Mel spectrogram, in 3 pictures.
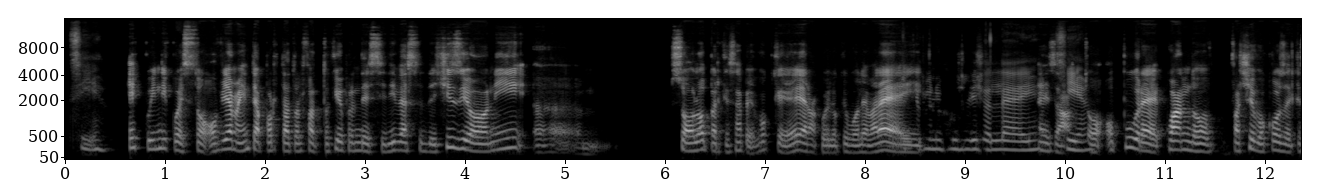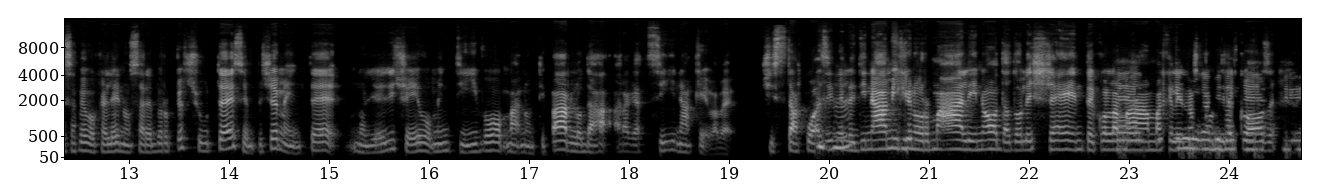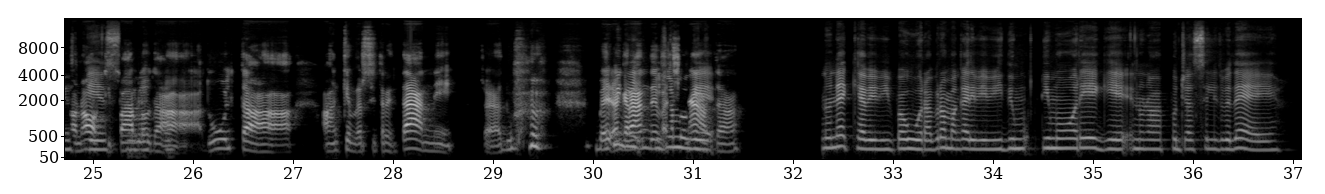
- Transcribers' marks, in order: unintelligible speech; other background noise; unintelligible speech; "cioè" said as "ceh"; laughing while speaking: "adu"; "avevi" said as "vevi"
- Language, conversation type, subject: Italian, podcast, Come si può seguire la propria strada senza ferire la propria famiglia?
